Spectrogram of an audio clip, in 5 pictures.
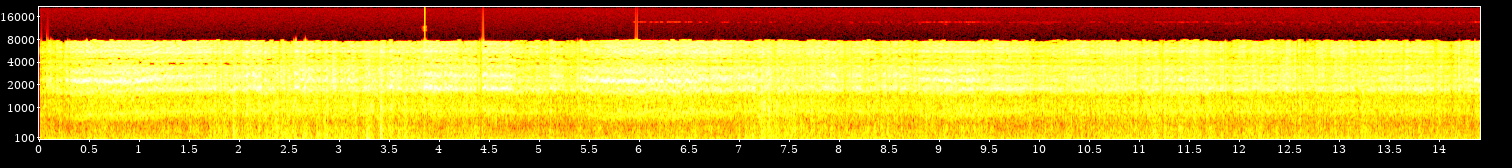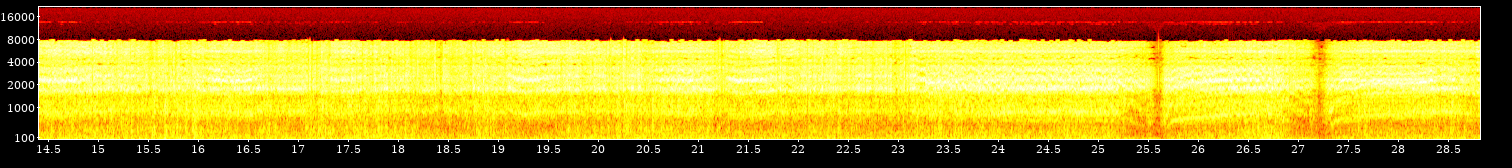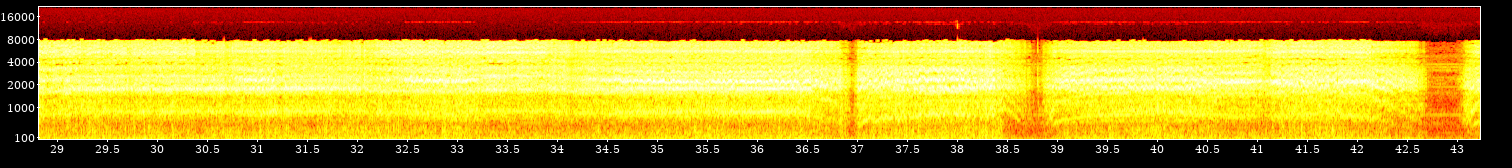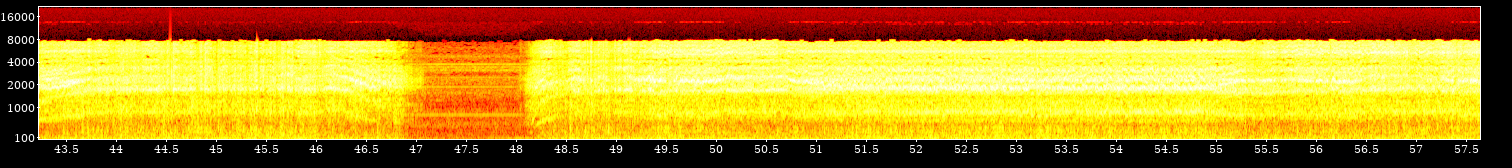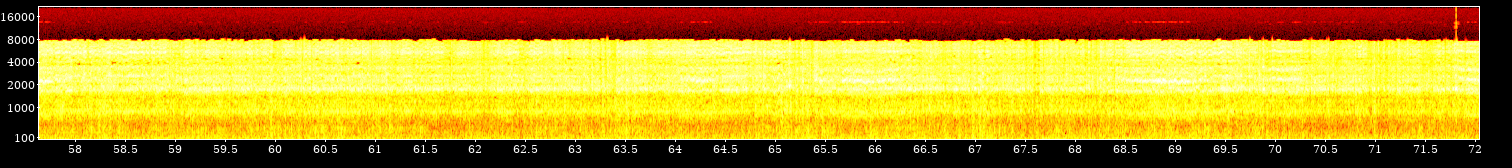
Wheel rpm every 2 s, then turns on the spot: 210, 230, 220, 220, 220, 230, 230, 230, 220, 230, 230, 220, 160, 140, 210, 220, 220, 210, 150, 120, 190, 100, 220, 100, 150, 210, 200, 200, 220, 230, 240, 230, 230, 230, 220, 230.
none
